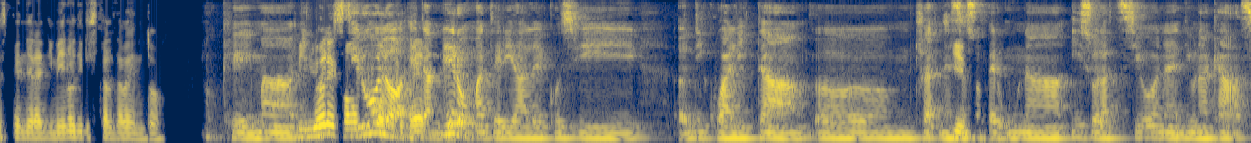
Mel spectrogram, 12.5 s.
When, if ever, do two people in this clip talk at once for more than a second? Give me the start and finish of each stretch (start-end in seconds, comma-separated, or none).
3.0-4.6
